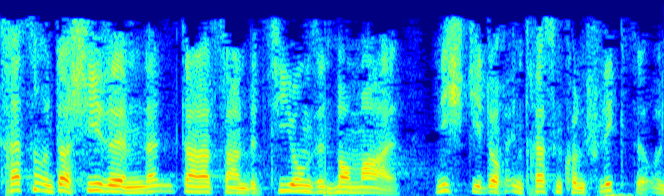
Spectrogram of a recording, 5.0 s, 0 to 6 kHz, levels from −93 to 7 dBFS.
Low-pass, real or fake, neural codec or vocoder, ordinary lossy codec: 5.4 kHz; real; none; MP3, 32 kbps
